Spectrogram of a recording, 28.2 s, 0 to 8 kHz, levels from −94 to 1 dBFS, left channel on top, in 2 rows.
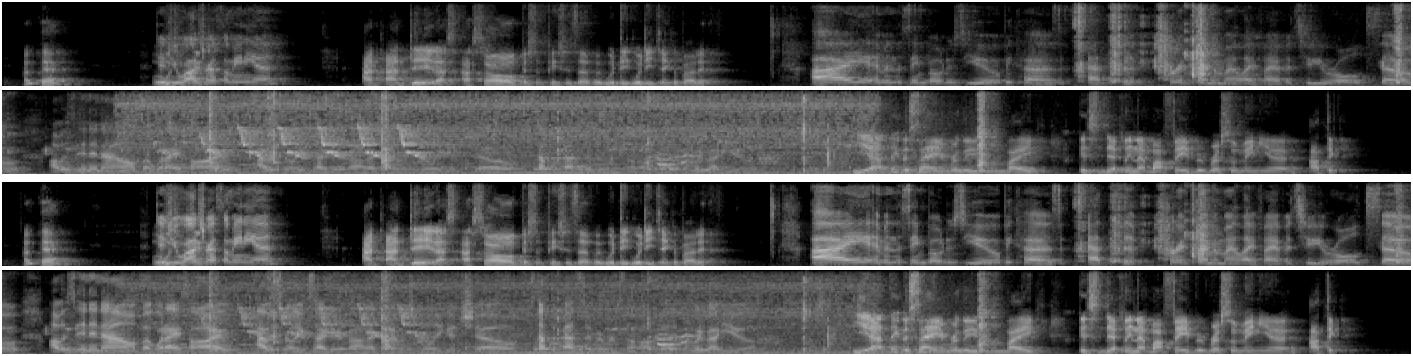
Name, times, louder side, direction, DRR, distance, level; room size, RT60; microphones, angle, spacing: voice 1, 0.2-0.6 1.5-2.0 3.6-7.2 22.2-27.4, right 4 dB, 30° right, 8 dB, 1.0 m, -36 dB
voice 2, 1.5-2.8 7.8-16.4 16.6-21.7, right 5 dB, 55° right, 8 dB, 1.1 m, -38 dB
sound 1, 10.7-12.2 12.5-12.8 13.2-13.5 13.8-15.0 15.6-18.1 18.5-18.9 19.4-21.0 21.7-21.8 22.0-22.5 23.0-23.3 23.8-24.8, left 4 dB, 30° left, 1.2 m, -38 dB
sound 2, 14.7-23.9, right 1 dB, 5° right, 0.9 m, -45 dB
sound 3, 15.2-22.9, left 7 dB, 45° left, 2.0 m, -39 dB
22.5 x 11.0 x 5.0 m, 0.66 s
head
